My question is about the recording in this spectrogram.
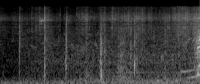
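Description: A few light, scattered ticks and faint rustling as a brown paper bag is opened and handled on pavement.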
